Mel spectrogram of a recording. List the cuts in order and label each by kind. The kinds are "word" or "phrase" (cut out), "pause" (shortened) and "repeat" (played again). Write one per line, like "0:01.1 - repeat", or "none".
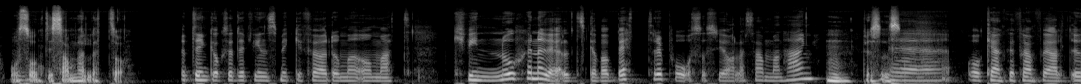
none

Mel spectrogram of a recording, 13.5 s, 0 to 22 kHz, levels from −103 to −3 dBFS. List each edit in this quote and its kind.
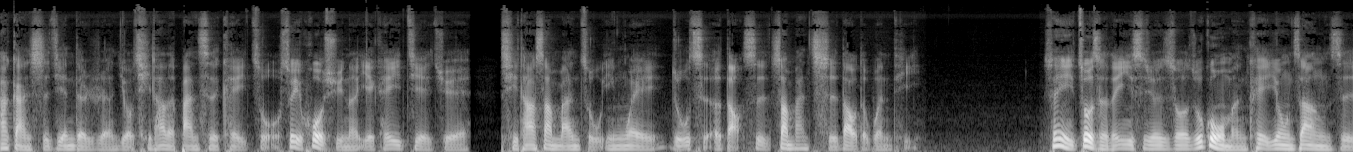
none

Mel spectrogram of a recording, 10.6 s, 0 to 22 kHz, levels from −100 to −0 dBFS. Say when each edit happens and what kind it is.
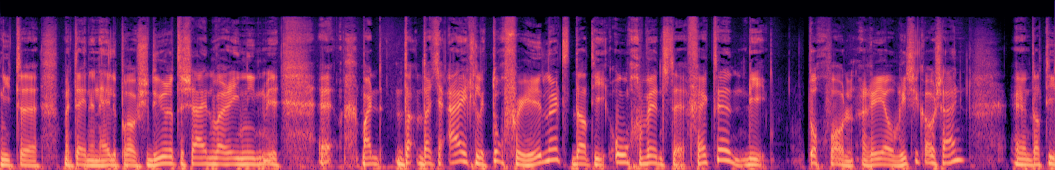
none

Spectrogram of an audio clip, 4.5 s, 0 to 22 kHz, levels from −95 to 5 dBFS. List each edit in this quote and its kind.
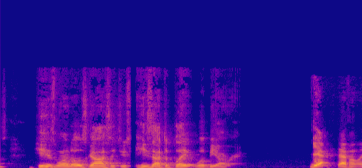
0:01.6 - word

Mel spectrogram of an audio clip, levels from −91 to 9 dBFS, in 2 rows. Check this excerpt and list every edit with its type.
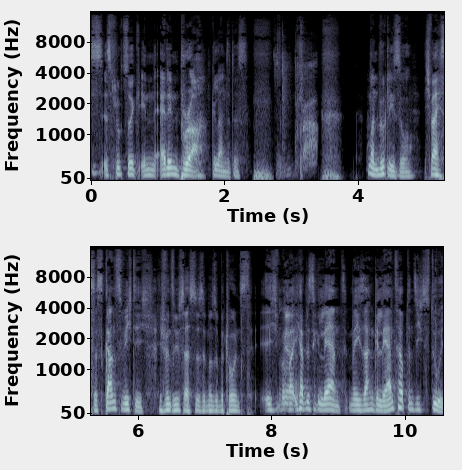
0:01.8 - pause
0:04.1 - phrase
0:06.5 - word

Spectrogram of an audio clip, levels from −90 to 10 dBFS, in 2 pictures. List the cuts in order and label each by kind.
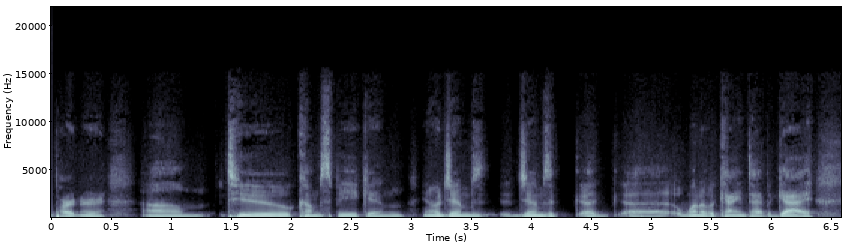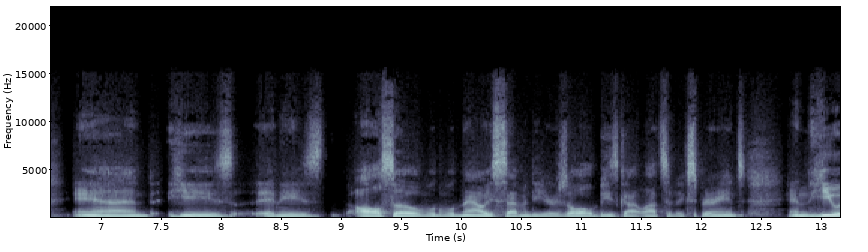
0:01.4 - pause
0:03.0 - pause
0:09.8 - repeat
0:11.2 - word

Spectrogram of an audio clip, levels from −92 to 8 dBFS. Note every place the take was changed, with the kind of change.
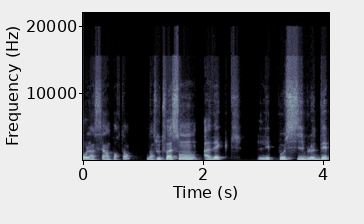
0:01.2 - phrase

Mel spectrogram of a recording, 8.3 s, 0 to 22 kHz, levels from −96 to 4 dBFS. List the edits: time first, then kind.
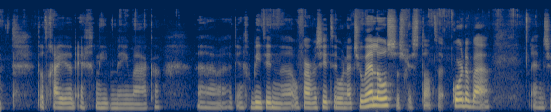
0:01.1 - word
0:01.6 - word
0:03.5 - word
0:05.0 - word
0:06.1 - word

